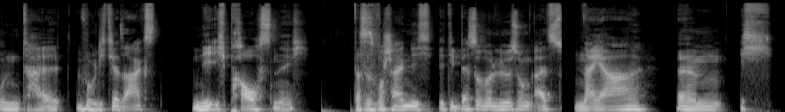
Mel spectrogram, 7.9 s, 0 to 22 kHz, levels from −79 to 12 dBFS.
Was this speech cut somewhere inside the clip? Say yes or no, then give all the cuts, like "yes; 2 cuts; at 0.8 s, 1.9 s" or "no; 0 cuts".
yes; 2 cuts; at 1.2 s, 5.6 s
